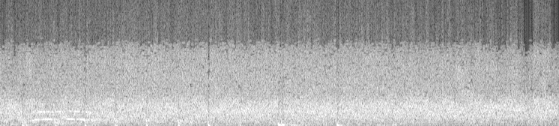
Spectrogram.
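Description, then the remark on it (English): Loud, sustained audience applause for the organizers of Linux Tag fills the whole stretch, a dense rattle of many hands clapping at once with sharp individual claps popping out, holding steady without pause and with no speech over it. “So a round of applause for the Linux Tag guys.”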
